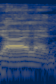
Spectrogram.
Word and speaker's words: island: is a very big island yes all right great guys Island silent s next word listen up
